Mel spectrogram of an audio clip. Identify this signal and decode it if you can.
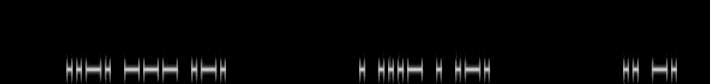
Morse code, heard as a keyed tone, about 25 wpm, 700 Hz. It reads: FOR EVER IN
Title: 4x Word-Spacing - Sentences from Top 400 Words - 25wpm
